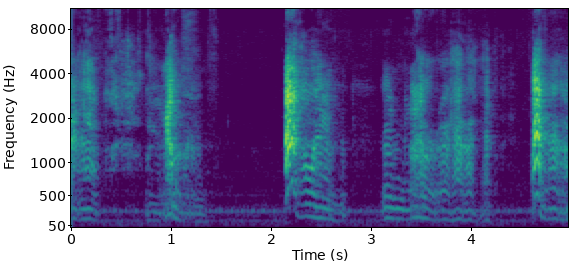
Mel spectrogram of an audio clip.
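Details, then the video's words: German Shepherd puppy, a confident female, playing with and taking on her father: sharp barks and throaty growls in irregular bursts, each bark a bright harmonic burst, with a steady low hum underneath. "Takin on her Daddy!!"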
